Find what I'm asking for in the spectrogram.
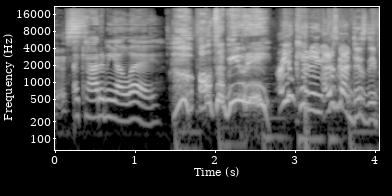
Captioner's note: gasps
